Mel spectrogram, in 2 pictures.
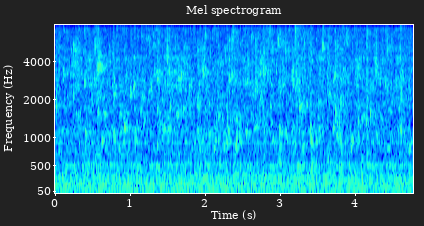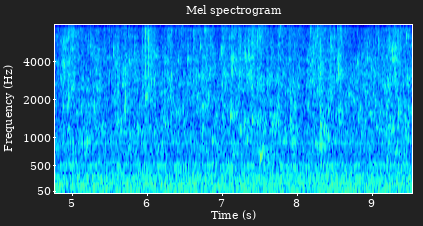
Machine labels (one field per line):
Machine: pump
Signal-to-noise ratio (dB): 6 dB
